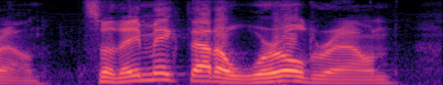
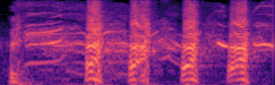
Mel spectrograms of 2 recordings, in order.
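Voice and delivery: high burst of laughter. Real, not acted. Laughs at the joke.

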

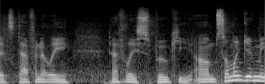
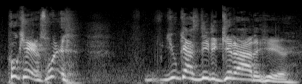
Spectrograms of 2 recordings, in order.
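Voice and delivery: high, put-on thug voice; high-pitched, irritated young tough; flustered gang leader; 9 semitones higher than usual. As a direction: try to keep up the threat while thrown off. Game master plays confused gang leader.

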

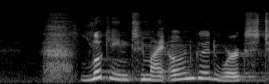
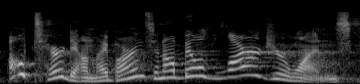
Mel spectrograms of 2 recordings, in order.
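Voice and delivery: boastful rich man; 7 semitones higher than usual. Acted. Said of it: "the rich man from Luke twelve who says".

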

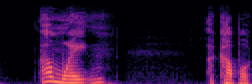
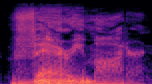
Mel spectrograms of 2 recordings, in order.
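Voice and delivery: awed whisper; 5 semitones lower, slower than usual. Real, not acted. Impressed entering the apartment.

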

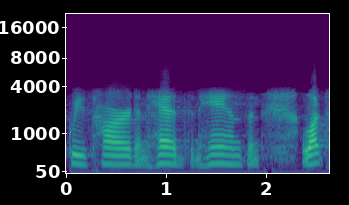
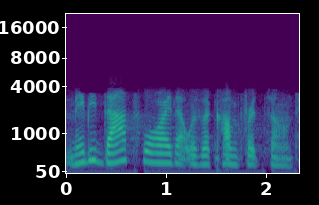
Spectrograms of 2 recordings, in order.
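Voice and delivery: ordinary delivery

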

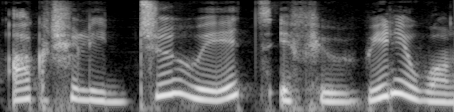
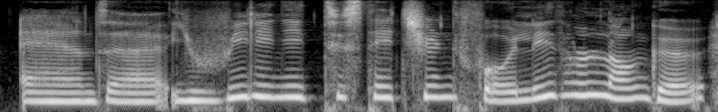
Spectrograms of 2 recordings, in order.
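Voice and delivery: normal talking voice

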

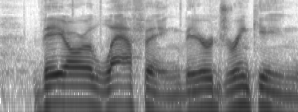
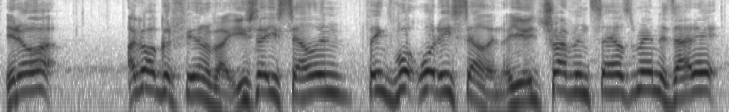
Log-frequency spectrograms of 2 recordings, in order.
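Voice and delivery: eager and friendly; 8 semitones higher, faster than usual. Acted. Bandit leader suddenly warms up.

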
